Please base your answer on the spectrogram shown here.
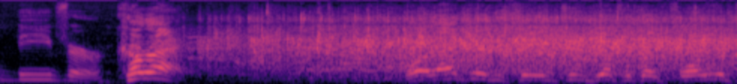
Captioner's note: audience applauding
